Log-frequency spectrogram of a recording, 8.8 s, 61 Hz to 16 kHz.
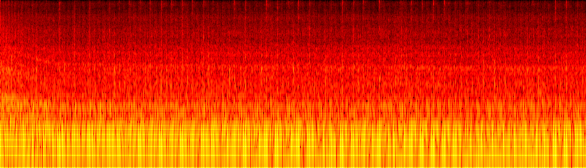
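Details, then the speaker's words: Honda CX500/650 V-twin after valves, timing and float adjustment on non-adjustable plastic floats that were flooding; steady slightly lumpy idle, revs now snap back instead of hanging, no carb leaks after an hour. "float level's probably nice now in the cabinets because it's it's not holding on when you sort of wrapped it and it would sort of hold on to the revs it's snapping off really nicely"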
